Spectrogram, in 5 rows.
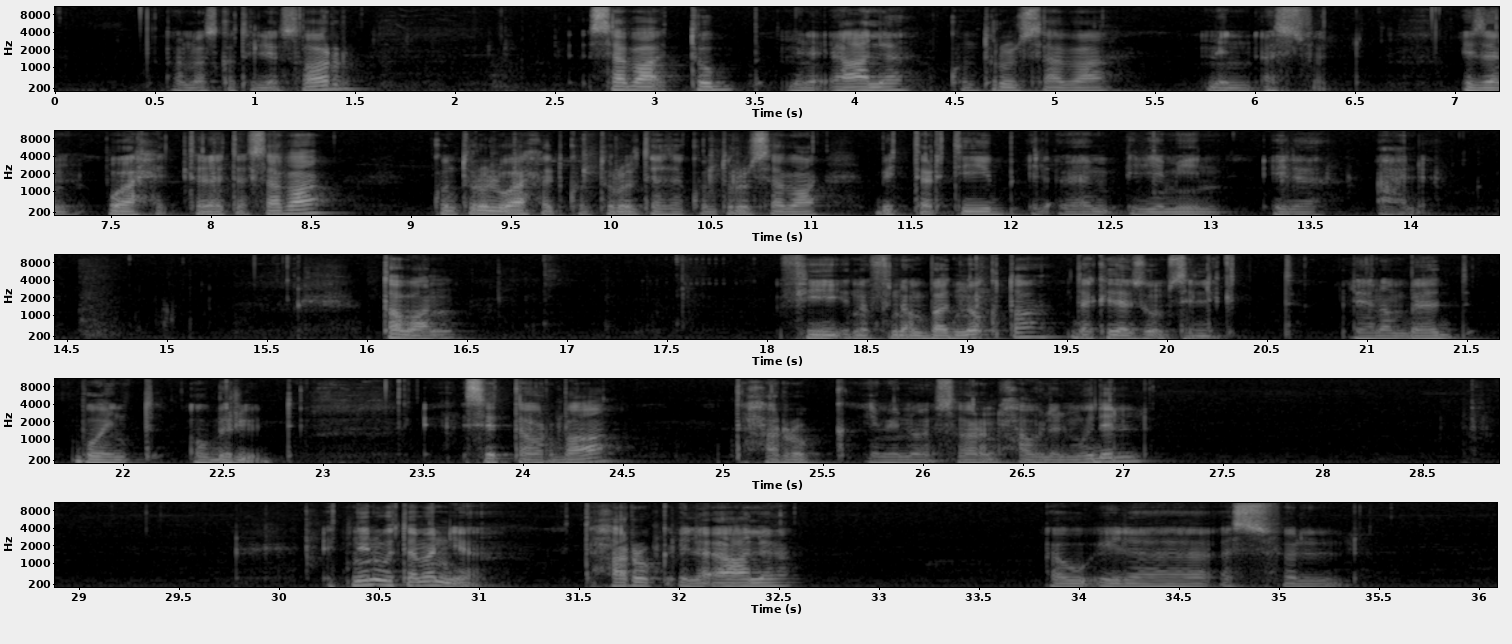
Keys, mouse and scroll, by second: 2.3 KP_7, 4.6 ctrl+KP_7, 7.6 KP_1, 7.9 KP_3, 8.2 KP_7, 9.4 ctrl+KP_1, 9.9 ctrl+KP_3, 10.8 ctrl+KP_7, 13.4 KP_1, 16.9-17.6 alt+middle drag, 19.0 KP_Decimal, 23.8-36.0 typing.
